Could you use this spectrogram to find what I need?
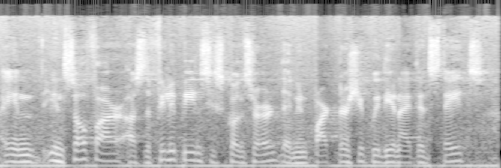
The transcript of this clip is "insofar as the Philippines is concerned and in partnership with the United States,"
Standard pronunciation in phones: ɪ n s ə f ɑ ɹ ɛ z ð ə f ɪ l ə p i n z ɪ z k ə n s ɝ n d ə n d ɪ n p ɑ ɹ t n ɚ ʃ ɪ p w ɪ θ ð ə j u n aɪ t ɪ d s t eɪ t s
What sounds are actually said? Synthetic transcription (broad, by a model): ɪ n s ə f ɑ ɹ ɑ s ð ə f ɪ l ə p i n s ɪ s k ə n s ɝ n d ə n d ɪ n p ɑ ɹ t n ɚ ʃ ɪ p w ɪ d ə j u n aɪ t ɪ d s t eɪ t s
